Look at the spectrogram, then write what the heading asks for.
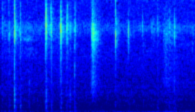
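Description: A computer keyboard is typed on at close range in a quiet room, with a string of crisp, irregular key clicks that are soft and sparse.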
